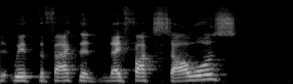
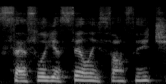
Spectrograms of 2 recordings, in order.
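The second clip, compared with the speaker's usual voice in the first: soft, campy put-on voice; 8 dB quieter than usual. Getting into your Jacob mode and addressing Cecil, do a Jacob voice. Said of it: "This is my Jacob mode".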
